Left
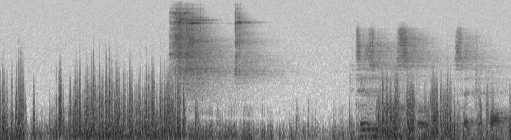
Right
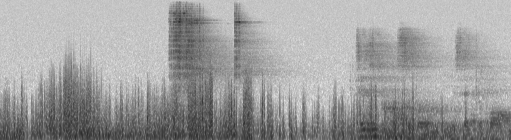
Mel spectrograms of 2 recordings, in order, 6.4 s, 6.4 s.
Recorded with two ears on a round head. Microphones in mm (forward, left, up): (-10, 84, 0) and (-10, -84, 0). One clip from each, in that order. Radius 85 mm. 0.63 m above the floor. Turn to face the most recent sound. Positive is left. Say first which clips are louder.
# left 3 dB
turn(degrees=10)  # may be behind; listen again after turning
